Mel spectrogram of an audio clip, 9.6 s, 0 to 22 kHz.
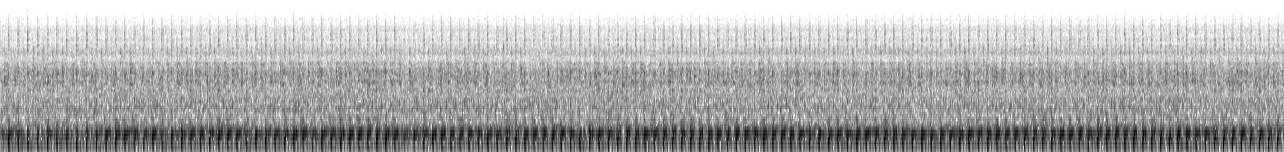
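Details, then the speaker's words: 1974 Honda ST90 with a fresh top end, started after adding gas: quick, even putter at idle, firing steadily with no knocks or rattles, and the engine runs healthy. "Okay, it's got gas in it now. Let's try that again. Sounds good."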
